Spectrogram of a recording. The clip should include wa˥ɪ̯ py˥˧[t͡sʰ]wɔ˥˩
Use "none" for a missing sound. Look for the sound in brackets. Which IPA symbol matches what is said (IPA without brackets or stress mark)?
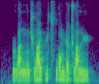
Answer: t͡sʰ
